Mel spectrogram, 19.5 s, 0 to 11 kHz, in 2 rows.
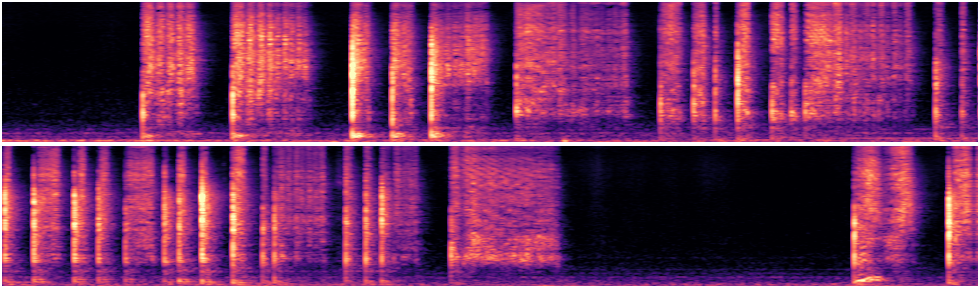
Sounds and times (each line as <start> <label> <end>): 1.4 Writing with Chalk 15.5
18.3 Writing with Chalk 19.5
